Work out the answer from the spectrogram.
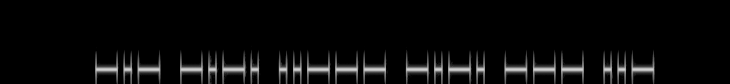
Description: Morse code, heard as a keyed tone, about 17 wpm, 700 Hz. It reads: KC2COU
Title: USA Call Signs 17wpm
